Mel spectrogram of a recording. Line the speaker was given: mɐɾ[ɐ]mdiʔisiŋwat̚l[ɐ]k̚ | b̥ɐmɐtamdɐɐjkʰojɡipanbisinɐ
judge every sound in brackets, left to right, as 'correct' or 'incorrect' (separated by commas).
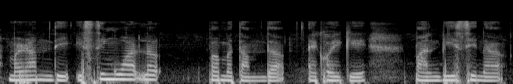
incorrect, correct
